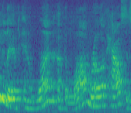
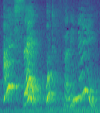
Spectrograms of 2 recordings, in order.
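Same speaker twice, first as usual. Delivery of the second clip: high, loud exclamation; girl blurting out her surprise; amused surprise; 12 semitones higher, 8 dB louder than usual. A narrator's reading. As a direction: exclaim like an astonished child. Girl reacts to boy's name.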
